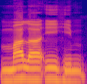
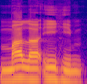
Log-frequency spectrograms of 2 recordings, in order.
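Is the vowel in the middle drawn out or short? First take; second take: short; short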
